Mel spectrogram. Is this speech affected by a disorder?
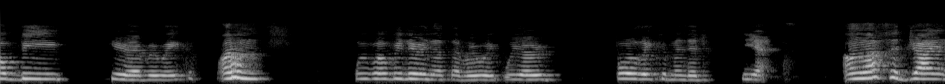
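Yes: cerebral palsy; uses wheelchair.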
